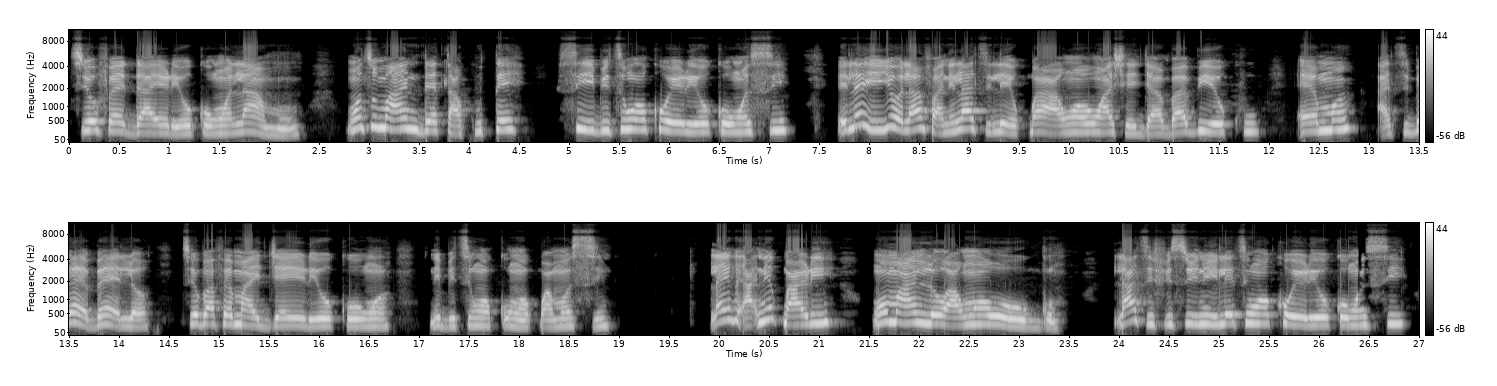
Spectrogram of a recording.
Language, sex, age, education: Yoruba, female, 30-45, tertiary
